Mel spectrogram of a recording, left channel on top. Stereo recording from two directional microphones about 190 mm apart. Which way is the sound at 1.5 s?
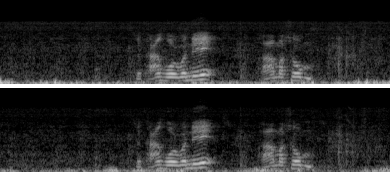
5° right (ahead or behind).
